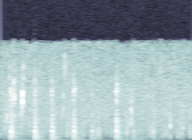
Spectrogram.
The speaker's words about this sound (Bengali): খুব জোর বৃষ্টি হচ্ছে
